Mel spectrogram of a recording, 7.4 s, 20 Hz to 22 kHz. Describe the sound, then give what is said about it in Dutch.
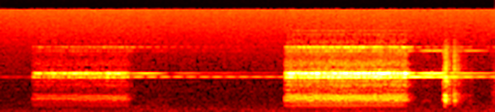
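A telephone ringing on an international call to Zurich, Switzerland: two long, steady buzzing ring tones separated by a pause, followed by a brief click. “zou jij voor mij willen bellen, Zurich, Zwitserland, nummer 5”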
